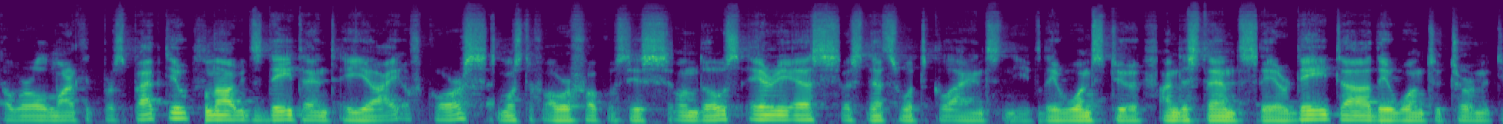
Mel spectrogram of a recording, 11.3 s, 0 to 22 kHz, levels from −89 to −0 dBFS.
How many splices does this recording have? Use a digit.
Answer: 3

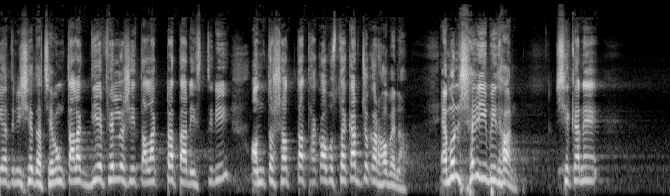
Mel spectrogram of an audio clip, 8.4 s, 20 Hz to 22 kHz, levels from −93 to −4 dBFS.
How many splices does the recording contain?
0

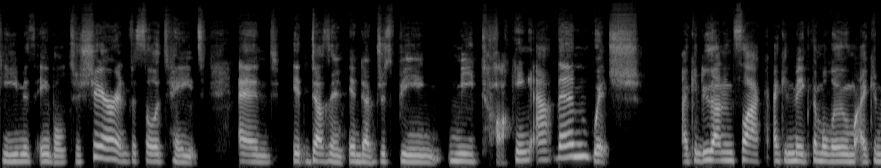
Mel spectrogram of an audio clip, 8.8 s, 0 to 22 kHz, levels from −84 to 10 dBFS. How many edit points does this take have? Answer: 0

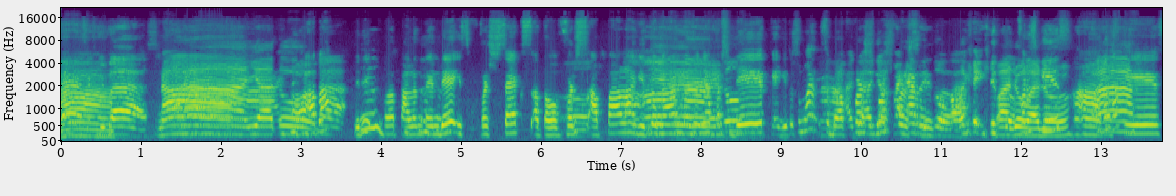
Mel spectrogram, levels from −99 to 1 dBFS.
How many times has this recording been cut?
0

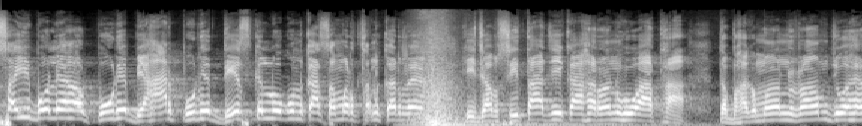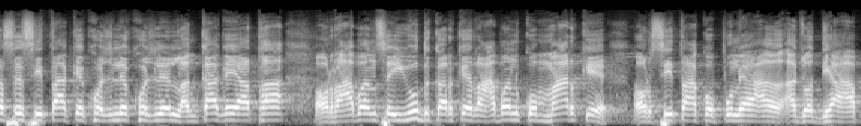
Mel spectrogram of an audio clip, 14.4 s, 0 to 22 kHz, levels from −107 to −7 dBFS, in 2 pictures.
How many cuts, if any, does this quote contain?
1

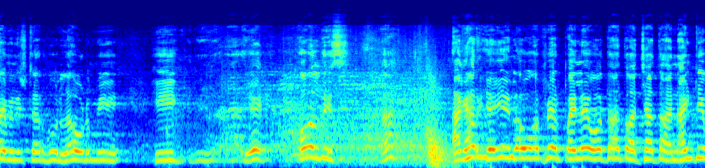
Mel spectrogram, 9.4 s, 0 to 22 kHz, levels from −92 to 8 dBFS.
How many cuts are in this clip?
1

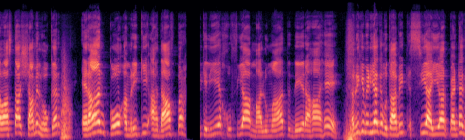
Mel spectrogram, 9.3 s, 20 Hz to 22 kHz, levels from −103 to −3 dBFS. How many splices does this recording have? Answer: 1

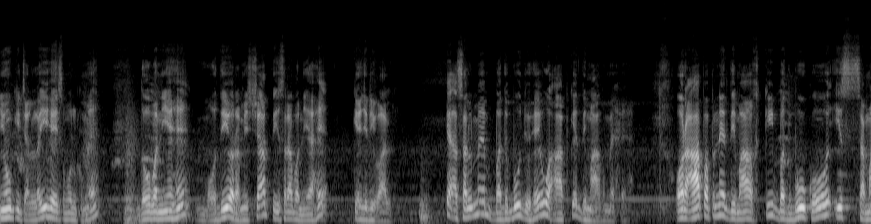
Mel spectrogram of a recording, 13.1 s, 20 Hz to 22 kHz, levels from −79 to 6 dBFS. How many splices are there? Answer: 1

